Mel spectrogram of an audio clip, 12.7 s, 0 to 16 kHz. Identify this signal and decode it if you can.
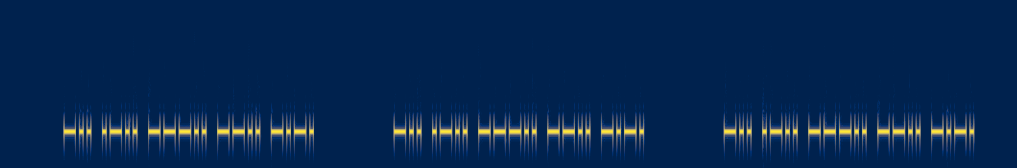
Morse code, heard as a keyed tone, about 25 wpm, 700 Hz. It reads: DL8ZC DL8ZC DL8ZC
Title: DXCC-100 Call Signs - 5 Characters - Repeated 3x - 25wpm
